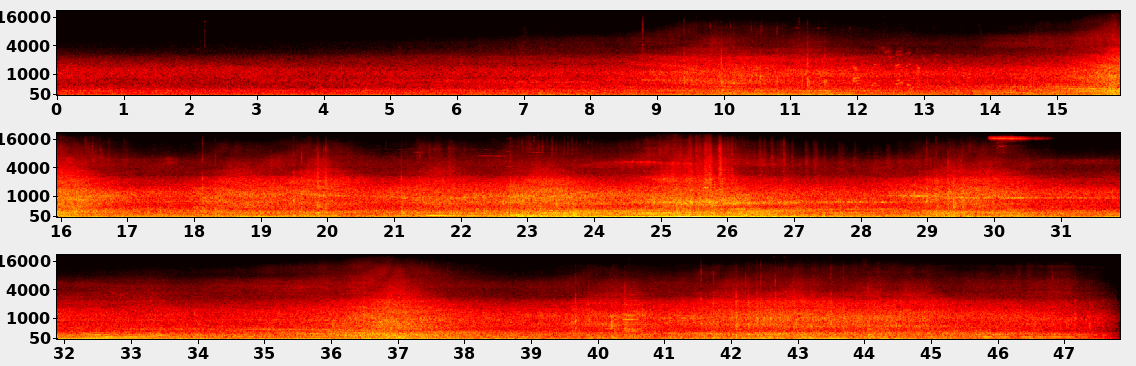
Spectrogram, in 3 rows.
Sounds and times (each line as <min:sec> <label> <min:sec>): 0:00.0 vehicles passing 0:47.8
